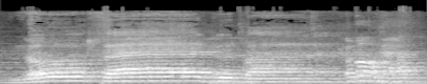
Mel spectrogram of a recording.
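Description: A man singing a slow gospel song into a handheld microphone, holding long drawn-out notes, the first swooping up into pitch, over a faint steady accompaniment.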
